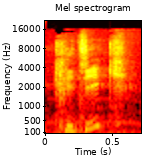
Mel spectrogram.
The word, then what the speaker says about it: critique: Alors que cette personne, elle écrira une critique, mais ça sera la deuxième syllabe qui sera accentuée.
